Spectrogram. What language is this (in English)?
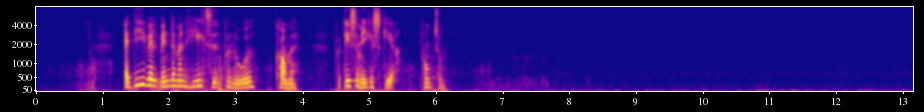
Danish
